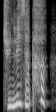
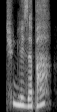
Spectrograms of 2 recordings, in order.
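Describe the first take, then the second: First: High, insistent rising question; distraught, high-pitched disbelief; incredulous repetition. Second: High, rising incredulous question; shocked, high-pitched query; stunned disbelief. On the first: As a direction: repeat it, more wounded and pressing. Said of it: "Elle répéta plusieurs fois". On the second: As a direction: ask as if unable to believe it. Stunned at being refused. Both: A narrator's reading.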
